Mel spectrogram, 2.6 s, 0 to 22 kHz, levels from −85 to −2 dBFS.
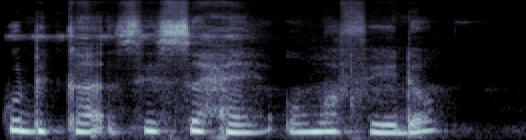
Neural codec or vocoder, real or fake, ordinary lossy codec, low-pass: vocoder, 44.1 kHz, 128 mel bands, Pupu-Vocoder; fake; none; none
